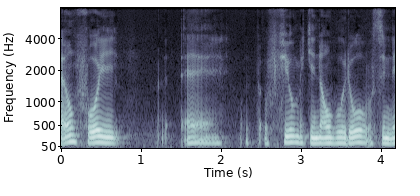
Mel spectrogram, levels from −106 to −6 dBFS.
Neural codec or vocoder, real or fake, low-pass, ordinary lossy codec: codec, 16 kHz, 2 kbps, FunCodec, trained on LibriTTS, 25 frames a second; fake; none; none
